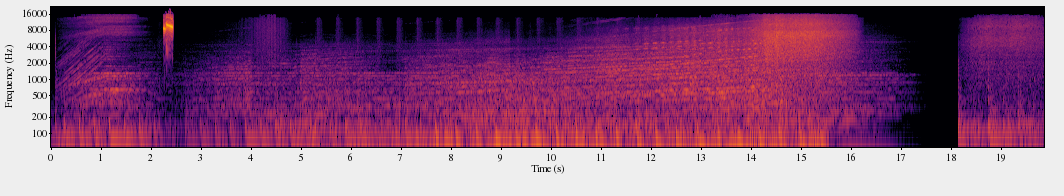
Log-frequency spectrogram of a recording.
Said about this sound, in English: we want you to create sounds that kind of give you the ambience that you want when you're driving an EV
